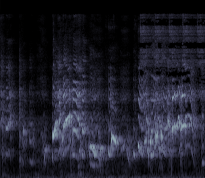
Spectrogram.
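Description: Young children laughing and giggling in high-pitched bouts. About three-quarters of the way through, sleigh bells begin to jingle behind them.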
